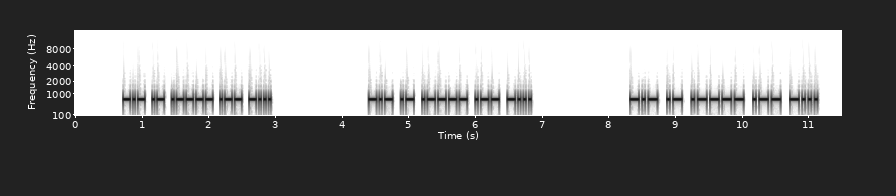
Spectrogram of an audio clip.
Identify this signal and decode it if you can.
Morse code, heard as a keyed tone, about 31 wpm, 700 Hz. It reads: KA1WB KA1WB KA1WB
